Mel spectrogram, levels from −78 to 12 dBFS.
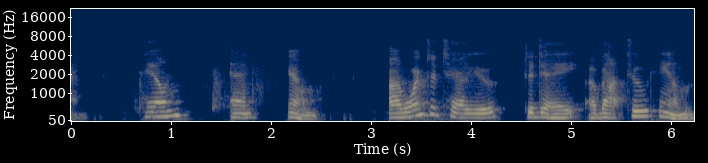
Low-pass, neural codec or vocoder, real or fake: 7.2 kHz; codec, 16 kHz, 2 kbps, X-Codec, HuBERT features, trained on general audio; fake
